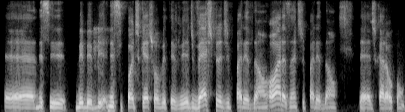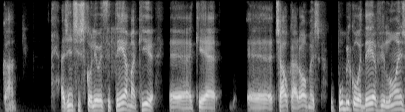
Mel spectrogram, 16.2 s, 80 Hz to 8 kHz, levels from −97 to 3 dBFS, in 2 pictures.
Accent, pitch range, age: Brazilian, 130-180 Hz, 50-69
